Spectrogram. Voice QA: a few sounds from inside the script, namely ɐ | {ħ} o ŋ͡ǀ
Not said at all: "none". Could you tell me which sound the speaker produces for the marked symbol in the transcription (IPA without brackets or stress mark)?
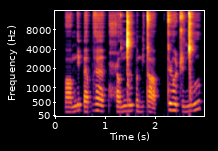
ħ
